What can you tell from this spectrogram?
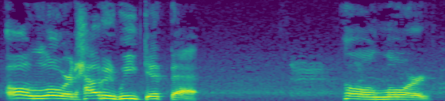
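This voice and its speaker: A young man giving excited commentary on a football video game he is playing, exclaiming and mildly swearing. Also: sits high, very slow. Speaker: gaming YouTuber.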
